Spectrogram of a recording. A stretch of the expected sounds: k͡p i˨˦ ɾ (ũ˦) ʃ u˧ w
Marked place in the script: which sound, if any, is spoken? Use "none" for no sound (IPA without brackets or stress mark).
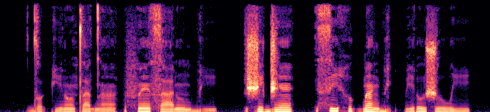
u˦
